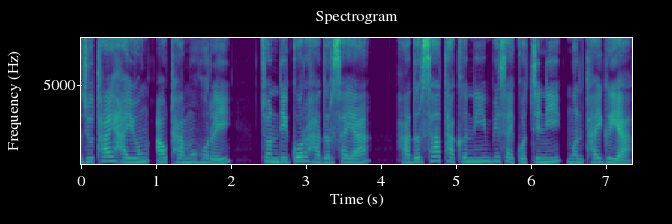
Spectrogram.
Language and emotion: Bodo, neutral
